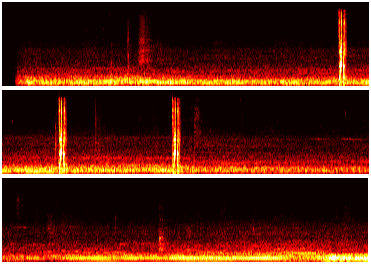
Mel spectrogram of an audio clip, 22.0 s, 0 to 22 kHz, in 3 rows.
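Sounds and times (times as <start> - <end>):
sharp clacks: 8.4 - 8.6.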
